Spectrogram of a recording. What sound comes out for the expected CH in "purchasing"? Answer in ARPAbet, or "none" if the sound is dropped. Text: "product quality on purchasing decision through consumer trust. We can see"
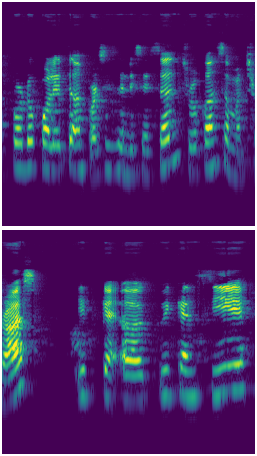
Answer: S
